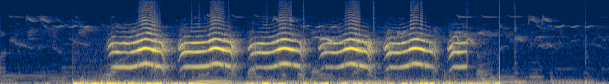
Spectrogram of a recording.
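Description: A bird calling loudly about five times in quick succession, starting about a second in; each call is about half a second long, clear-pitched and arched, rising then falling.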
